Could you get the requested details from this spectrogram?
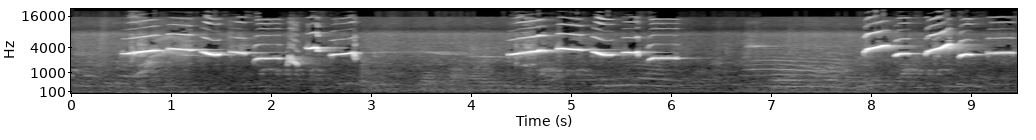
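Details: Oriental magpie-robin song used as a lure to provoke silent rival birds into singing: three bursts of loud, varied whistled phrases, sliding and warbling notes, separated by short pauses.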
